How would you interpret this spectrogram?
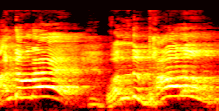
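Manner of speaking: high, drawn-out mock wail; mourners' plaintive cry. Imitating mourners calling Jesus to the tomb, plaintive cry. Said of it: "ஆனா இவங்க சொல்ற".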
